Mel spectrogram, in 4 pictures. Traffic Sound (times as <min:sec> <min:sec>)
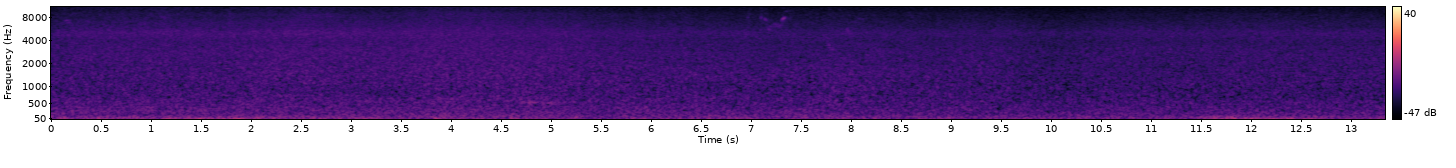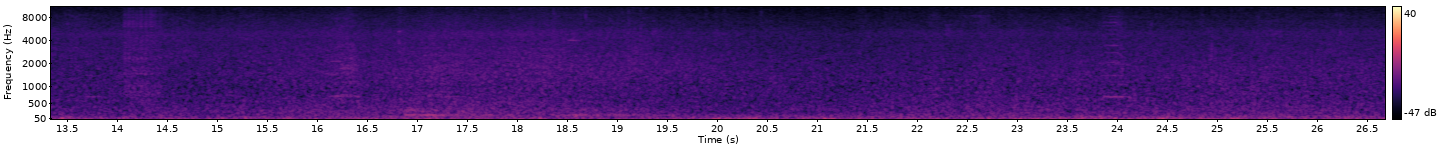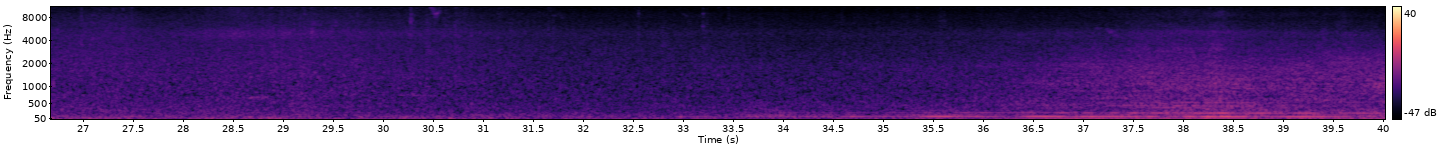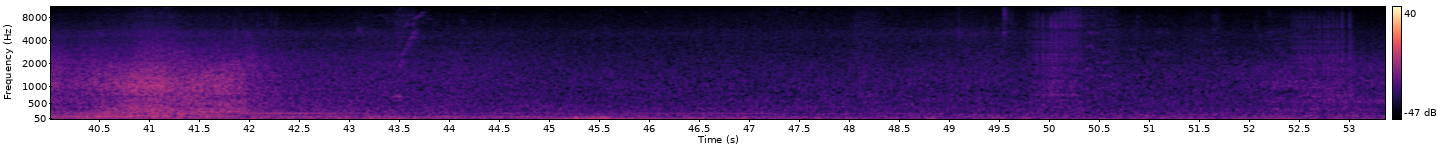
0:12.7 0:29.9, 0:33.0 0:53.3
